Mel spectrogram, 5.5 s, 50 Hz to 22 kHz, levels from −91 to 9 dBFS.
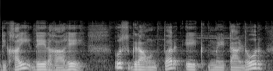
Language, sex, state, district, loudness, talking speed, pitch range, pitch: Hindi, male, Madhya Pradesh, Dhar, -18 LUFS, 110 wpm, 100-135 Hz, 115 Hz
